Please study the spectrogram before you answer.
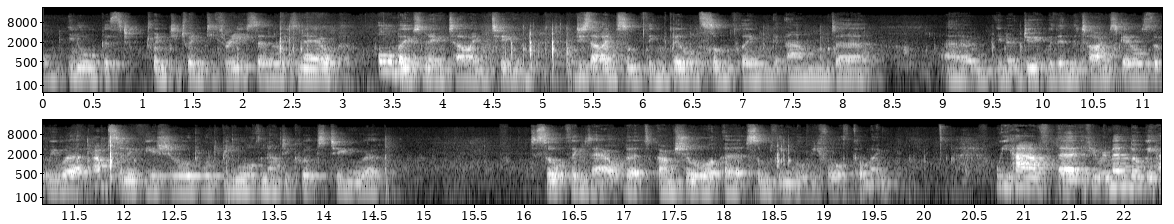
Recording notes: Audio recording of Frodsham Town Council Meeting 3 held on 26 September 2022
